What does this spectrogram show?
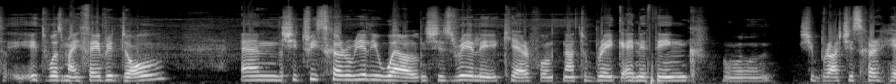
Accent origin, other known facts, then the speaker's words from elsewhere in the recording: Bucharest, Romania; born there; I was born in Bucharest. Yeah.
